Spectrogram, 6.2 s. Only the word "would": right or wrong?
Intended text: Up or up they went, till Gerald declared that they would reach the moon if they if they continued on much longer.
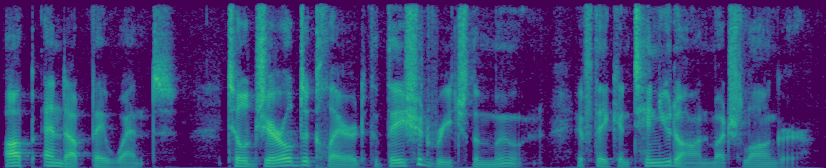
wrong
